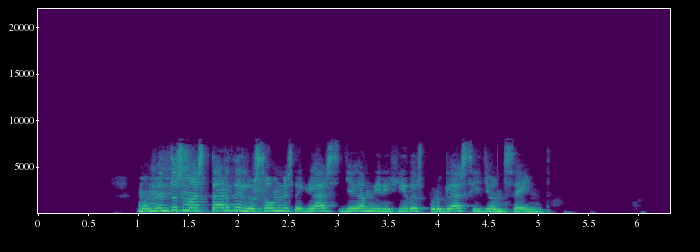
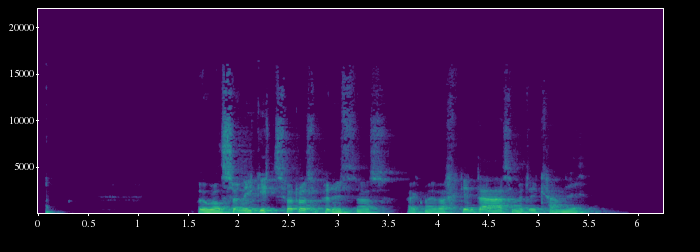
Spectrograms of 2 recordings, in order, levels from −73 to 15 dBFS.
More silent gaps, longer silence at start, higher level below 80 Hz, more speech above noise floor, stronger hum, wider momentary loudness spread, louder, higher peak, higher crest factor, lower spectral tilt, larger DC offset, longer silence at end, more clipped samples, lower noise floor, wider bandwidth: neither; first, 1 s vs 0.05 s; about the same, -54 dBFS vs -54 dBFS; about the same, 67 dB vs 64 dB; neither; second, 4 LU vs 11 LU; first, -13 LUFS vs -16 LUFS; about the same, -2 dBFS vs -2 dBFS; about the same, 12 dB vs 16 dB; second, -4.5 dB/octave vs -6.5 dB/octave; neither; first, 1.2 s vs 0.65 s; neither; about the same, -79 dBFS vs -80 dBFS; second, 8 kHz vs 16 kHz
